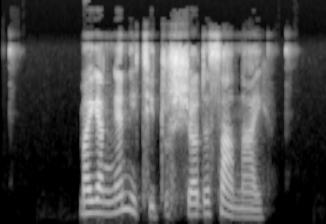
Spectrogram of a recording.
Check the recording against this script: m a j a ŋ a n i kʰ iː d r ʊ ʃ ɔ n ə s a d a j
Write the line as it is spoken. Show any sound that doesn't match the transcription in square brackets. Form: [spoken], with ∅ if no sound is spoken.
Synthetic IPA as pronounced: m a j a ŋ [ɛ] n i [tʰ] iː d r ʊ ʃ ɔ [d] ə s a [n] a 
